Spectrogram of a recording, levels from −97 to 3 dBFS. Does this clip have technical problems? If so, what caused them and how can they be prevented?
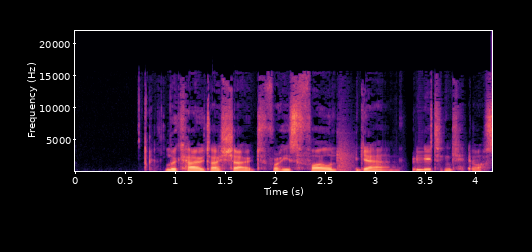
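Yes. Repeated packet loss, robotic sound, runs from 2.59 to 3.99 s after "I shout for he's": a dozen gaps, longest 180 ms, are patched with repeated sound, visible as smeared, stuttering spectrogram blocks. A steadier network connection with adequate jitter buffering or forward error correction would prevent it.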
